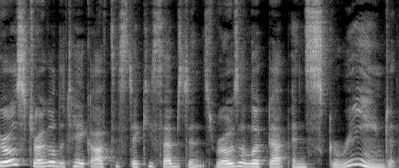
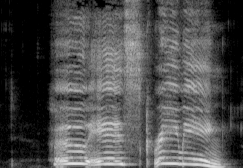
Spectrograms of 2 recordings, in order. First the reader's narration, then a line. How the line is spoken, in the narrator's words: hollered back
